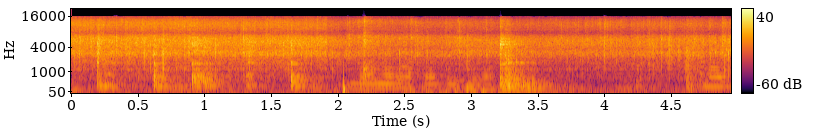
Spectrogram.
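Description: Spice paste sizzling in hot mustard oil while a spoon stirs and scrapes the pan, with clanks of utensil against metal and bursts of crackling, close and fairly loud, no talking.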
